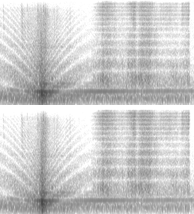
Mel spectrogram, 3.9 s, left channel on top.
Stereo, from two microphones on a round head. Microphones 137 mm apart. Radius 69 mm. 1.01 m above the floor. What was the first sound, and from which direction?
A vehicle, 10° left (ahead or behind).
